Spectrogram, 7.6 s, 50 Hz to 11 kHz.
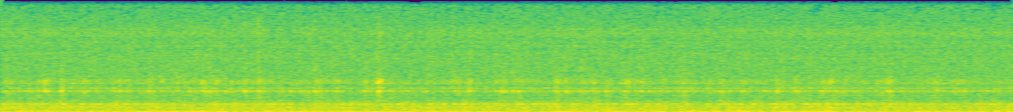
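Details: Navien NCB-240 boiler, serviced Jan 31 2020 and recorded Feb 3 2020: steady, loud droning hum with a low tone and a faint higher whine, no knocking, the fan running noisy, cause unclear.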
